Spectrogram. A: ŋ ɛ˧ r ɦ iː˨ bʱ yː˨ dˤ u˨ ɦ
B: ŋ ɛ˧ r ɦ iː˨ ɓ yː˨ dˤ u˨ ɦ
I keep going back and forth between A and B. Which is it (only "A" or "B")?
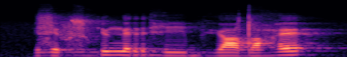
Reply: A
